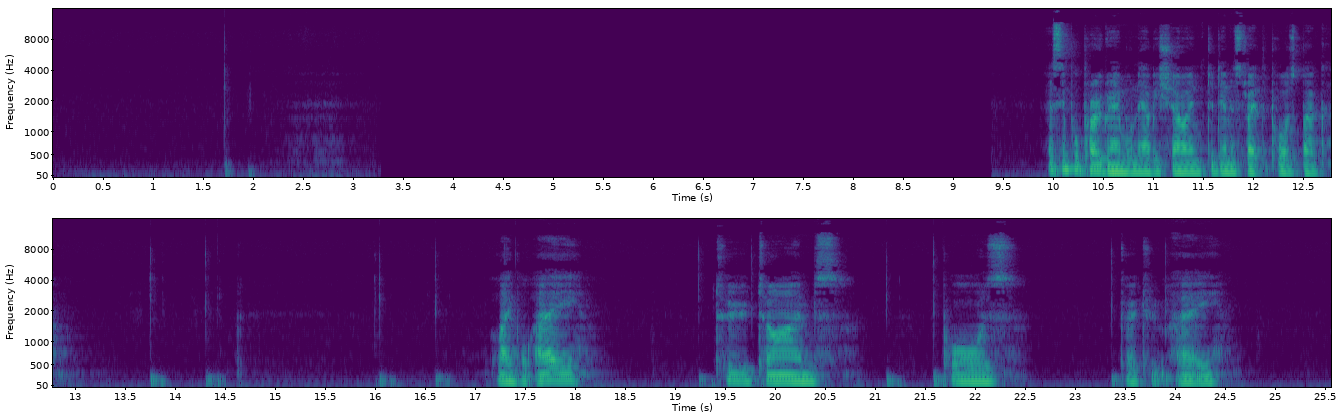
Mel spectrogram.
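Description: Calculator keys click softly as a finger presses them.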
